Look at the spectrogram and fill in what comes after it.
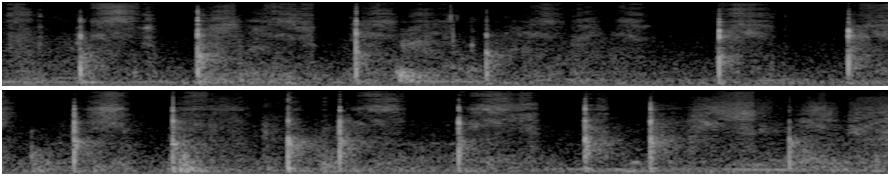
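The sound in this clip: Chalk sketching on a blackboard during a lecture, with many sharp, quick taps and short scratchy strokes in an irregular rhythm, faint overall.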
